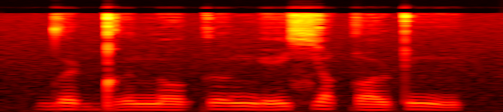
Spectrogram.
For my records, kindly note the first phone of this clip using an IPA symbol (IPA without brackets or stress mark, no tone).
d̪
